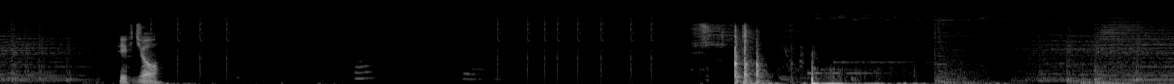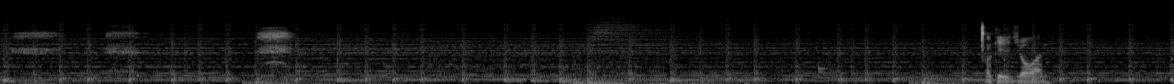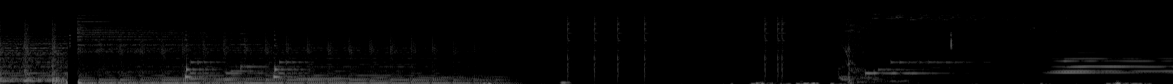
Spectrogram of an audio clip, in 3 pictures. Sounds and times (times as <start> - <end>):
Music: 0.0 - 1.1, 8.4 - 28.7, 32.0 - 35.2.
